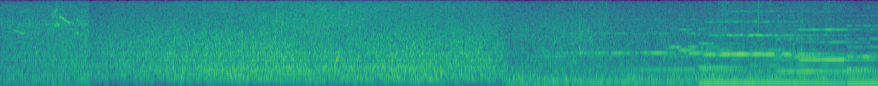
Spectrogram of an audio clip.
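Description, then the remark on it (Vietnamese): Sea waves wash steadily against a rocky cliff shore in a dense, continuous rush for about five seconds, then soften as sustained musical tones and a low hum take over. “tựa lưng vào vách đá, nghe tiếng sóng vỗ rì rào mà ngủ thiếp đi.”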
